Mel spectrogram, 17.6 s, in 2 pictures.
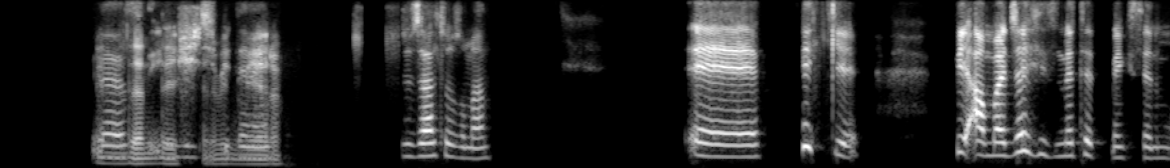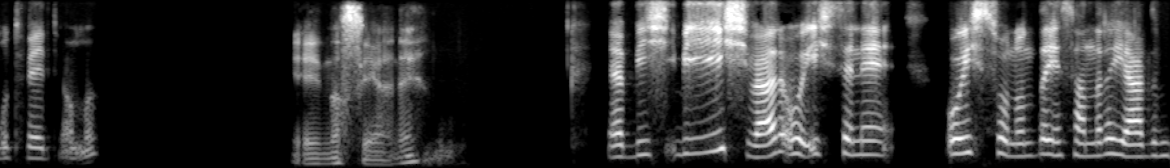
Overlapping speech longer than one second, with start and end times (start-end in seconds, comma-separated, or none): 0.7-2.1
